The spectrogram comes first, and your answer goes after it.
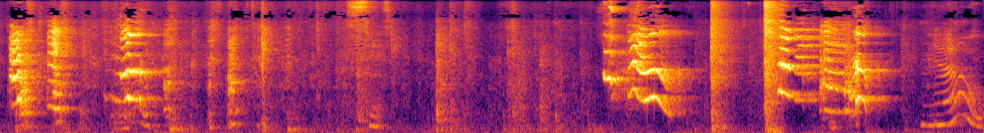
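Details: Kerry Blue Terrier puppies, seven weeks and two days old, giving high whimpering yips and short whines in bursts, mixed with a person's commands to sit and praise indoors.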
